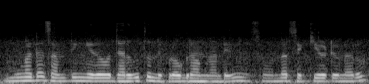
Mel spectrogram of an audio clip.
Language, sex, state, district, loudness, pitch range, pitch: Telugu, male, Andhra Pradesh, Guntur, -20 LUFS, 145-160 Hz, 150 Hz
